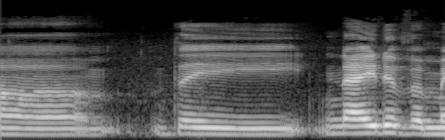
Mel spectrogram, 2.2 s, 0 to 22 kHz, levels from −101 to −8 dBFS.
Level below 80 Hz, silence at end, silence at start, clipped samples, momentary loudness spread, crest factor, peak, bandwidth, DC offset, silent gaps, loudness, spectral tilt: -86 dBFS; 0 s; 0 s; under 0.1%; 14 LU; 18 dB; -10 dBFS; 12 kHz; under 0.1%; none; -26 LUFS; -4.5 dB/octave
